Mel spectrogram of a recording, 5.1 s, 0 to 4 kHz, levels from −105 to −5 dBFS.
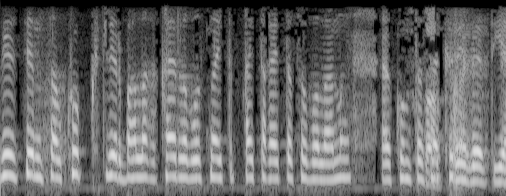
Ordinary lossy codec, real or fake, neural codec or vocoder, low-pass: AAC, 16 kbps; real; none; 3.6 kHz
